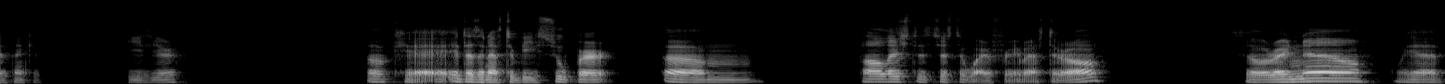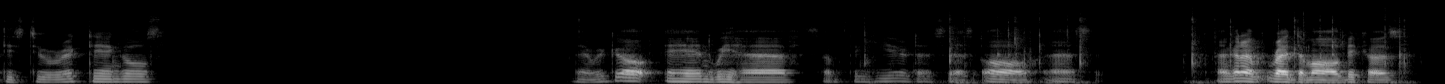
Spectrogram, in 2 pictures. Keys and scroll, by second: 23.1 Return, 23.7-28.9 typing.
